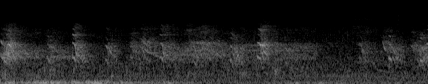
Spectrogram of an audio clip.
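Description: Birds calling outdoors: a run of short calls, a few each second, each falling in pitch. A low rumble sits under the first second.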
